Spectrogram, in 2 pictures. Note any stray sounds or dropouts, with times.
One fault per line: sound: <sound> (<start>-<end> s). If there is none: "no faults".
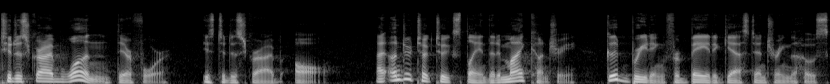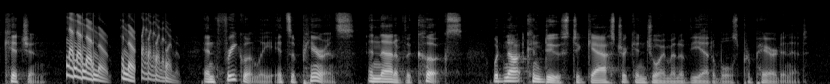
sound: chirp (9.0-10.1 s)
